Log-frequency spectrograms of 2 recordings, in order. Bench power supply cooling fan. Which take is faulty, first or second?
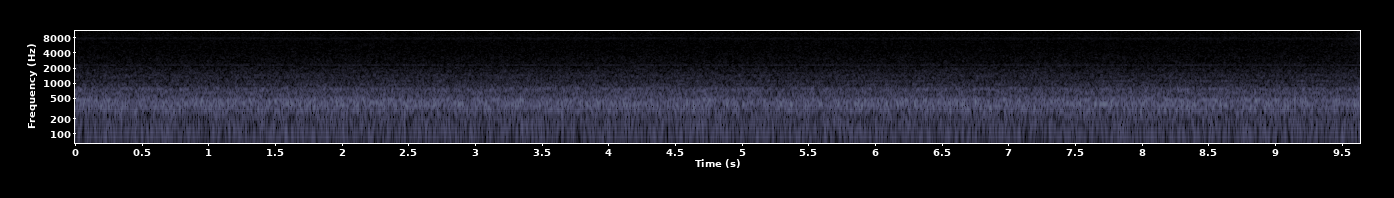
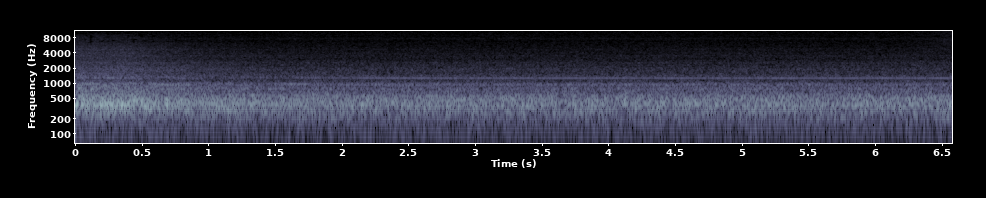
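second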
